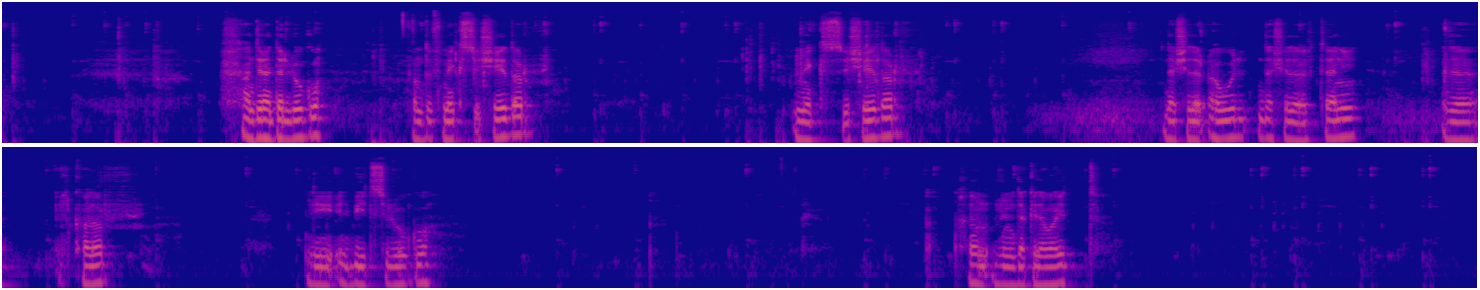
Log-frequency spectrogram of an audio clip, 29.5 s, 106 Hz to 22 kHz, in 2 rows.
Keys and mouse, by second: 0.8 click, 1.3 alt+shift+middle click, 2.0 click, 2.9-3.2 drag, 3.8 shift+a, 6.4 click, 7.3 click, 7.8 x, 7.8 shift+a, 10.7 click, 12.0-13.1 drag, 13.9 click, 14.3 shift+d, 16.4 click, 17.7 click, 18.7-20.4 drag, 21.1-22.3 drag, 23.4 drag, 24.0 click, 27.3-27.8 drag, 28.4-29.1 drag.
